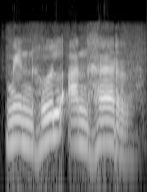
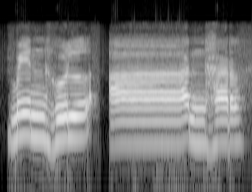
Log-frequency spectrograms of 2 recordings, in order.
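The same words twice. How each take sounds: First: The vowel after the glottal stop is kept short. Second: The vowel after the glottal stop is drawn out long. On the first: The speaker calls it right. "Hamzah kotok tidak dipanjangkan" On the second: The speaker calls it wrong.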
